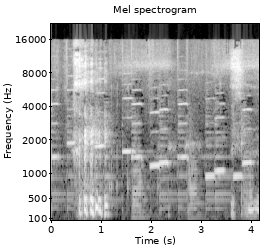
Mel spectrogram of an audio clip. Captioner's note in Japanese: 笑い声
